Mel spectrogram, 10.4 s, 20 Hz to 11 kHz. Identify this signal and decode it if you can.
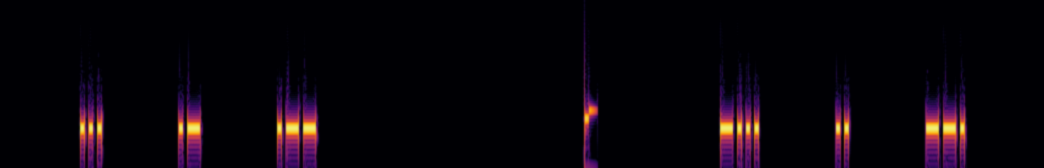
Morse code, heard as a keyed tone, about 27 wpm, spaced as for 10 wpm, 700 Hz. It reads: SAW BIG
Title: 6x Character Spacing - Top 300 Words - 28wpm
